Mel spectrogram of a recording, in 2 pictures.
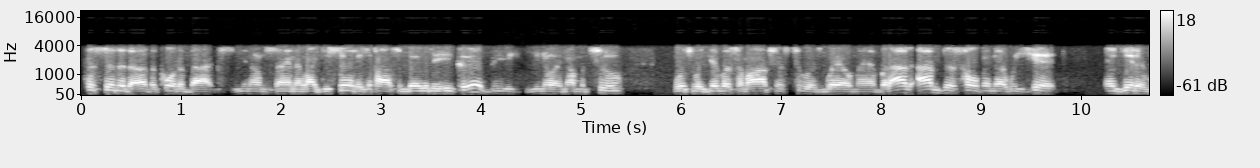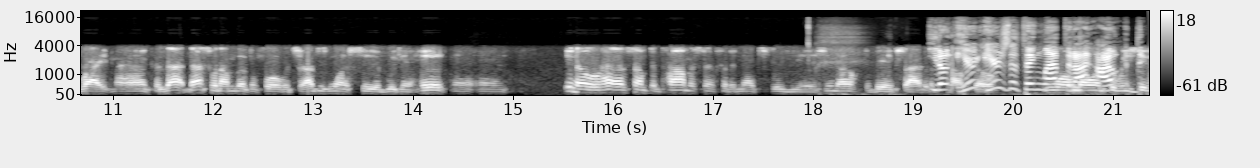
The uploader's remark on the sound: Taking your calls on the first-round pick. Back to the phone lines.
